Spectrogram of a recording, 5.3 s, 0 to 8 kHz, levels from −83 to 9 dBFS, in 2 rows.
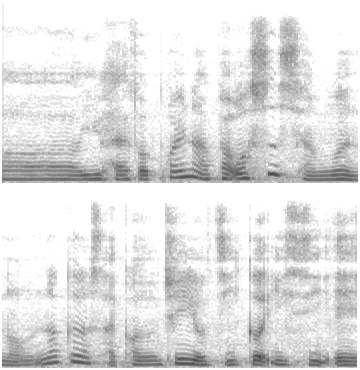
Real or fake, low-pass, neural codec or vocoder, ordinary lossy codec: fake; 7.2 kHz; autoencoder, 48 kHz, 128 numbers a frame, DAC-VAE, trained on Japanese speech; none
